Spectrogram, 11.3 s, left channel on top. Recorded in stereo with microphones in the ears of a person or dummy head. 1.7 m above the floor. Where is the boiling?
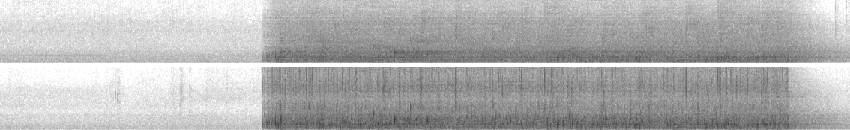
65° right (ahead or behind), 0.6 m.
